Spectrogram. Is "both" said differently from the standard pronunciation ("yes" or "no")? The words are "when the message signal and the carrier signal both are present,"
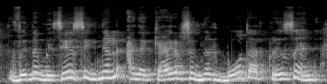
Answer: yes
